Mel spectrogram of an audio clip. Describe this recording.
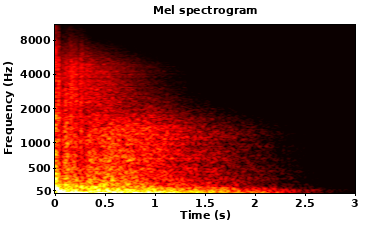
Sound effects > Electronic / Design
Explosion Synth
An explosion effect created with a Synth and layered with itself.
boom, effect, explosion, game, movie, sfx, sound-design, sounddesign, soundeffect, synth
